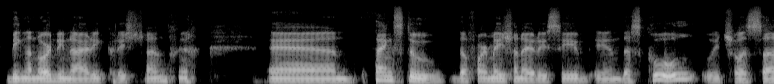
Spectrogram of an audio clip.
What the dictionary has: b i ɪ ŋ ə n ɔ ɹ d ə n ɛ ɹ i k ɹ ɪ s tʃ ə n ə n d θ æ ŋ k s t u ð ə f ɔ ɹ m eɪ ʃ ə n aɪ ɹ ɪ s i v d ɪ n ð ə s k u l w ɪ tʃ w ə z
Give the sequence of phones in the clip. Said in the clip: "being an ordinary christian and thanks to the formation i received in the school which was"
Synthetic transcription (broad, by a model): b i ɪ ŋ ə n ɔ ɹ d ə n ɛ ɹ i k ɹ ɪ s tʃ ə n ə n d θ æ ŋ k s t u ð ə f ɔ ɹ m eɪ ʃ ə n aɪ ɹ ɪ s i v d ɪ n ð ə s k u l w ɪ tʃ w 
